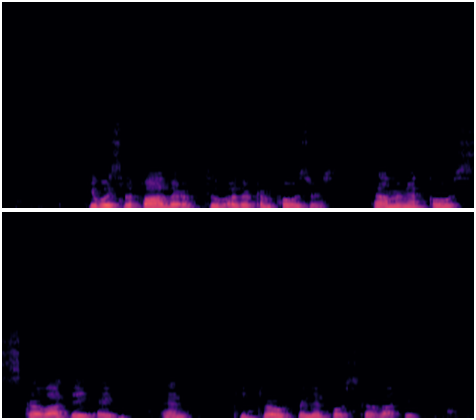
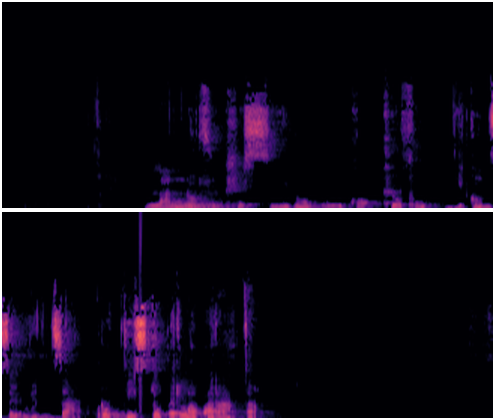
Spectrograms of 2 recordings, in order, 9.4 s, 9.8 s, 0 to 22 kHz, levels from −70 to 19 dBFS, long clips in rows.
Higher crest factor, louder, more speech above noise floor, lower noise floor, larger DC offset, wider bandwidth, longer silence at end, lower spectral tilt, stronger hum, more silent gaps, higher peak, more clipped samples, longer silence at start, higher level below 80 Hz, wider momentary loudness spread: second, 20 dB vs 26 dB; second, -26 LUFS vs -21 LUFS; second, 46 dB vs 53 dB; second, -72 dBFS vs -78 dBFS; neither; second, 7.4 kHz vs 15.5 kHz; second, 0.6 s vs 2.4 s; first, -10.5 dB/octave vs -3.5 dB/octave; neither; neither; second, -6 dBFS vs 0 dBFS; neither; second, 0.85 s vs 1.45 s; about the same, -58 dBFS vs -62 dBFS; second, 16 LU vs 26 LU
